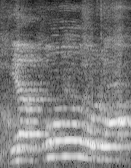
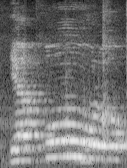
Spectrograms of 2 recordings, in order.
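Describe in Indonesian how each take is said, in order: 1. Vokal tengahnya dibaca dua harkat. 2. Vokal tengahnya dibaca dua harkat.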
